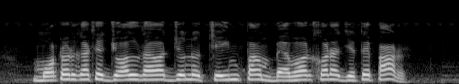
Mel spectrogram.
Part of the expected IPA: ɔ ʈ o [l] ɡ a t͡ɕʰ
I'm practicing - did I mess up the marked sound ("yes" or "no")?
yes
